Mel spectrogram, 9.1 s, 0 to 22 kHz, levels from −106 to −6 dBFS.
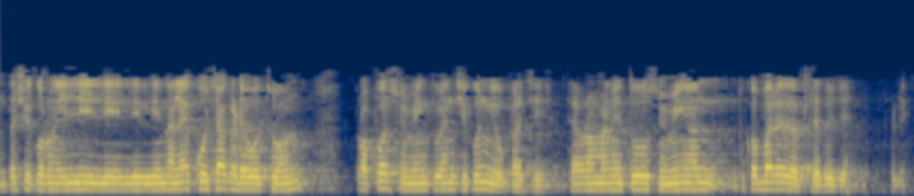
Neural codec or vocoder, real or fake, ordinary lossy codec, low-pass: vocoder, 44.1 kHz, 128 mel bands every 512 samples, BigVGAN v2; fake; MP3, 24 kbps; 5.4 kHz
